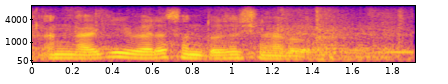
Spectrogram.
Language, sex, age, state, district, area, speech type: Kannada, male, 18-30, Karnataka, Koppal, rural, spontaneous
